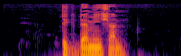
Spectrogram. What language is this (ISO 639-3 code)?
orm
